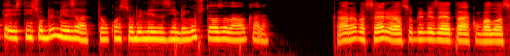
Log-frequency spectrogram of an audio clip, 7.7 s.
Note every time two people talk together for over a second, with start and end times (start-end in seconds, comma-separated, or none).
none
